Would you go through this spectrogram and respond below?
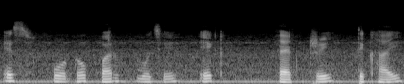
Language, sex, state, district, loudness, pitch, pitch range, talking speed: Hindi, male, Madhya Pradesh, Katni, -18 LUFS, 130 Hz, 125-135 Hz, 105 wpm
